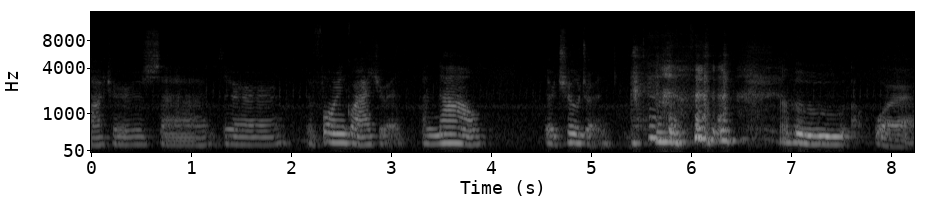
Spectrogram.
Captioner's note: laughs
